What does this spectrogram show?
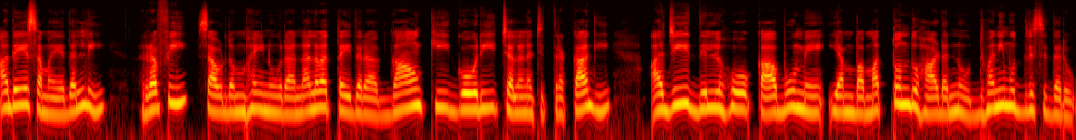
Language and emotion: Kannada, neutral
